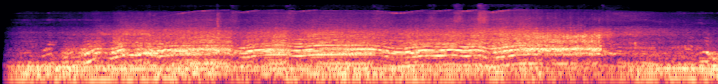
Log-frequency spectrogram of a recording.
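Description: Turbocharged drag car engine held at high revs for a burnout, its pitch wavering up and down, cutting off abruptly about nine seconds in.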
